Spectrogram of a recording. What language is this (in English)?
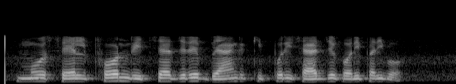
Odia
